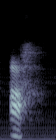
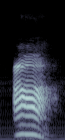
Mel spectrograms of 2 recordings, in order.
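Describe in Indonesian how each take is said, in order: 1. Vokal itu diakhiri dengan bunyi h yang terdengar. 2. Vokal itu diakhiri tanpa bunyi h. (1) "seharusnya kan ini bacanya ah. Bukan" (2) "Ini bacanya A. Karena hey di sini, H, kehilangan jati diri sebagai konsonan"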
